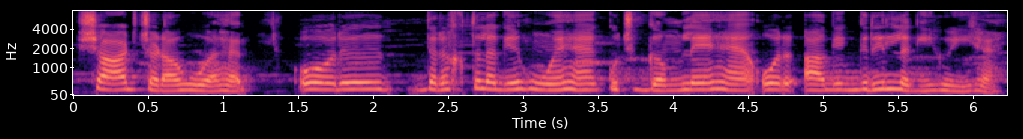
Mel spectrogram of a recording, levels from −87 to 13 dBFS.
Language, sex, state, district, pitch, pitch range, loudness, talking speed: Hindi, female, Delhi, New Delhi, 225 Hz, 200-240 Hz, -15 LUFS, 185 wpm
